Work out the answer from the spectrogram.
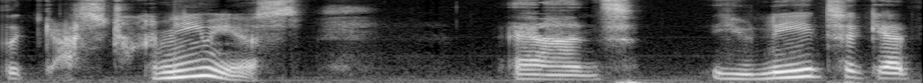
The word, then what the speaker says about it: gastrocnemius: And this one is the one that people have the most trouble saying, and this is our calf, and it is pronounced the gastrocnemius.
